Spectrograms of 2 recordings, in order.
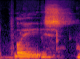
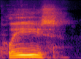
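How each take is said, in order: First: Breathy whispered please, voice dropped away. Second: Said in the usual way. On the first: Acted. Host whispering please to the chatbot, unvoiced whisper. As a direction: whisper please as a tiny begging aside. Pleading please after the prompt.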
